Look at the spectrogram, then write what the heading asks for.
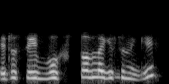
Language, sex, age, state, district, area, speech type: Assamese, female, 18-30, Assam, Charaideo, urban, conversation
